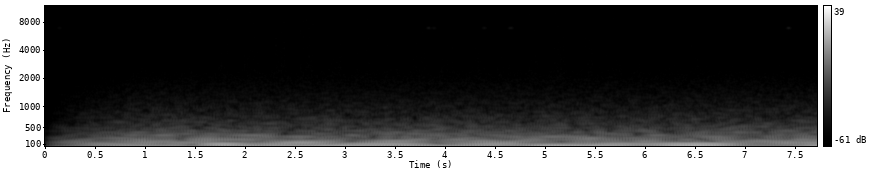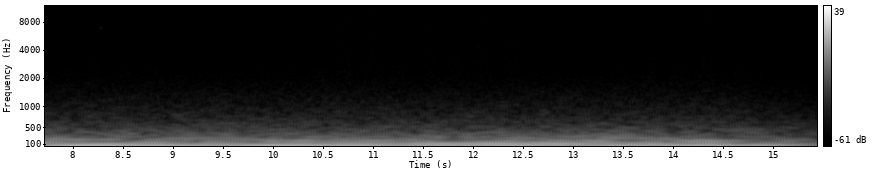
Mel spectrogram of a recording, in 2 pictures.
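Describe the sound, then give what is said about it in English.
A steady, droning low hum with deep rumbling tones that slowly swell and waver, sustained for the whole stretch with no voices, recreating how someone perceives a persistent hum. “What follows is one person's attempt to recreate how they perceive the hum.”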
